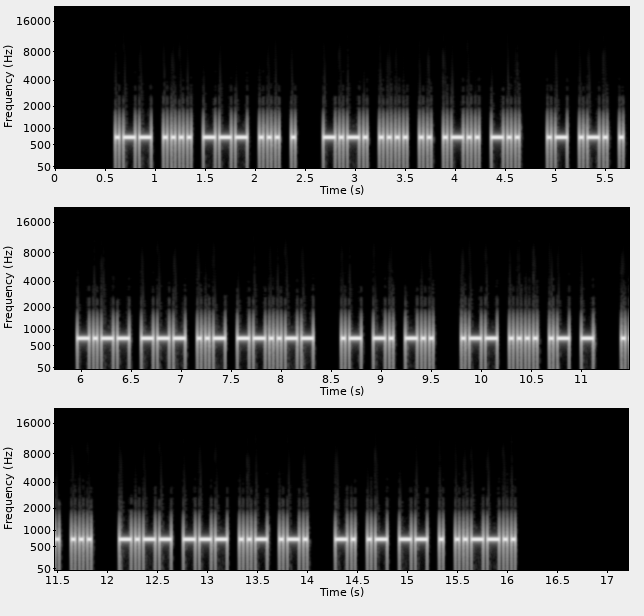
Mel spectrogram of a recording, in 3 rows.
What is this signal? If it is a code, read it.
Morse code, heard as a keyed tone, about 30 wpm, 700 Hz. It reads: WHOSE CHILD ARE YOU, AND WHAT IS YOUR NAME?
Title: Sentences from Top 1200 Words 30wpm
